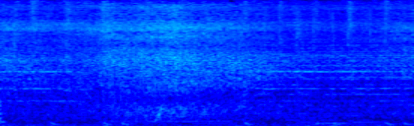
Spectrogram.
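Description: Ocean waves wash onto a beach in Pattaya with a continuous broad surf roar mixed with wind, steady and fairly distant, with no voices.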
